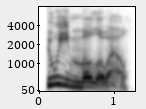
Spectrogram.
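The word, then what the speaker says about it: Tuimoloau: How do you pronounce JT's name? Tui Moloau.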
